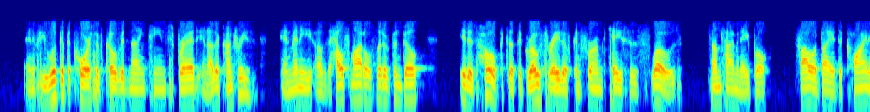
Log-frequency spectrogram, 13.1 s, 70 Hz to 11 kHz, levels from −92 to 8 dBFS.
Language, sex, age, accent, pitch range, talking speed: English, male, 50-69, American, 100-120 Hz, 190 wpm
